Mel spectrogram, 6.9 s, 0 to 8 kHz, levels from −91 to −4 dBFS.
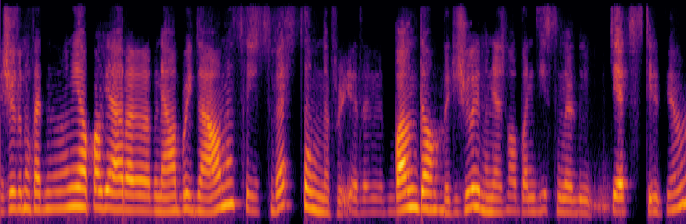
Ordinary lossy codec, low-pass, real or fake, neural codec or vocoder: Opus, 64 kbps; 7.2 kHz; fake; codec, 16 kHz, 0.5 kbps, X-Codec, HuBERT features, trained on general audio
